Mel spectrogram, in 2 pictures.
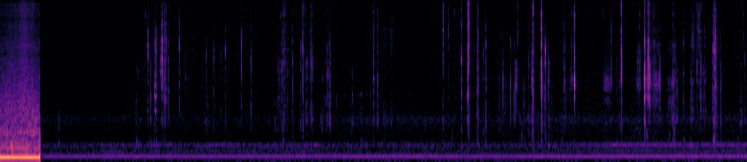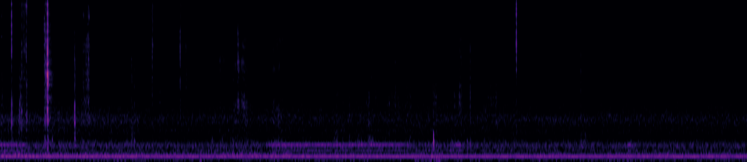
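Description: Wind and water noise on a boat at sea, cut off abruptly under a second in. Then small scattered clicks, taps and crinkles of hands handling fishing line, a three-way swivel and a plastic tackle packet, busy for about fifteen seconds and then sparse, over a low steady hum.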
